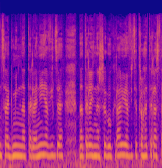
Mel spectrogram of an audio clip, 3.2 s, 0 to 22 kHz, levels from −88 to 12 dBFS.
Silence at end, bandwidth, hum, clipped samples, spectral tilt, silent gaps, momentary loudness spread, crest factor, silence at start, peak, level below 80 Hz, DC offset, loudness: 0 s; 16.5 kHz; none; under 0.1%; -3.5 dB/octave; none; 3 LU; 14 dB; 0 s; -6 dBFS; -40 dBFS; under 0.1%; -19 LUFS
